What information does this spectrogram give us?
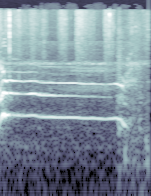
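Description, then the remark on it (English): A person lets out a single loud wolf-like howl, rising sharply at the start, holding a steady tone for over a second, then dropping away, with no talking around it. “I'm going to howl at the moon.”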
